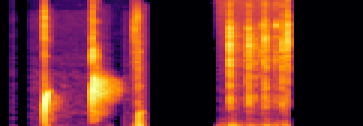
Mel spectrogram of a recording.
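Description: Animated-intro sound effects: three quick cartoon pops a third of a second apart, then about half a second of rapid clicks like keyboard typing.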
